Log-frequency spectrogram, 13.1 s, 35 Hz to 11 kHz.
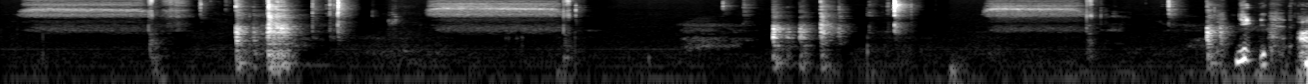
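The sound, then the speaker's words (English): Airy hissing draws on a vape with a 0.8 coil and airflow fully open: three steady inhales of about a second each, separated by breathy bursts and soft clicks, all fairly quiet. “I know you guys can hear the draw on these through the microphones and stuff”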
